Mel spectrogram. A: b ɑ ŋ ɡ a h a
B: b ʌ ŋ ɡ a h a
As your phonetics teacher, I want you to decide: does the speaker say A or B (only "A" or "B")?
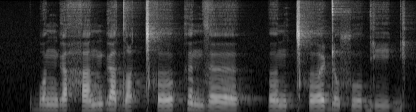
B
